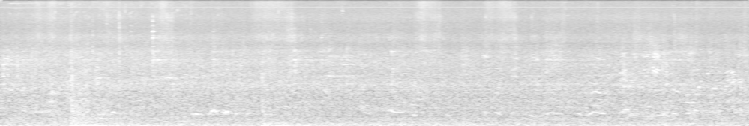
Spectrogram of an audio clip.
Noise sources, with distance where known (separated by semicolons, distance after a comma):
person or small group talking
